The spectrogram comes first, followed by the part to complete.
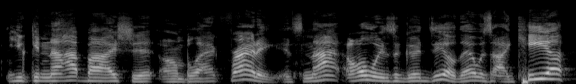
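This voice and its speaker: Bright, high-voiced middle-aged man hosting. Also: animated, a little slow. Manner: chummy, slangy, repeats phrases for emphasis. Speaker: comedian and live podcast host. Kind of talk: casual livestream banter reacting to clips and viewer comments. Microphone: close podcast mic on a boom, with headset.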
